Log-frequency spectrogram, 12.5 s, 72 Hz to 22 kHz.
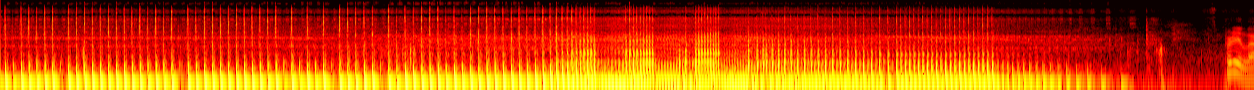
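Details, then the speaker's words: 2006 Yamaha TTR50 50cc dirt bike with GTR exhaust, after carb cleaning, new battery and air-fuel mixture adjustment: loud, even single-cylinder putter at a steady idle with no misses or knocks, then shut off; running normally. "dirt bike fires right up I was playing with the air fuel mixture cuz I'm not sure exactly if it was set right but does fire up"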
